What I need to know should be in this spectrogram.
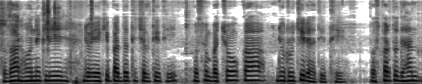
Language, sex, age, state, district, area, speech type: Hindi, male, 45-60, Madhya Pradesh, Jabalpur, urban, spontaneous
